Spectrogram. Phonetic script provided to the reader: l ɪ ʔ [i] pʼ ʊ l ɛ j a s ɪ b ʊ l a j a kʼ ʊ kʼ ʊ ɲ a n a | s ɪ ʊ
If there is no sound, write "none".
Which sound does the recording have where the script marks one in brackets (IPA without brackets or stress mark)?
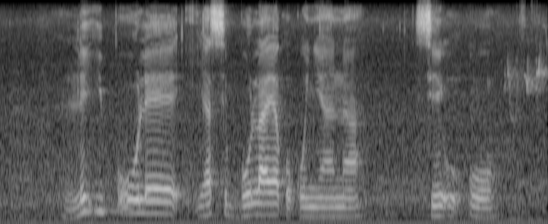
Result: i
